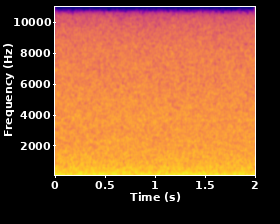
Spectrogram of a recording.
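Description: Steady hiss of background noise from the recording, with no other sound in it.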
